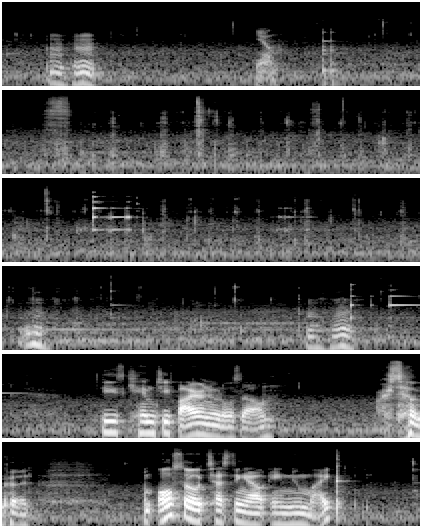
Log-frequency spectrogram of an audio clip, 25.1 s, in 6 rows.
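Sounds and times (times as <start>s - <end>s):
person humming mm: 0.4s - 1.1s, 12.7s - 13.6s, 14.6s - 16.2s
person chewing crunchy food: 3.6s - 16.2s.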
